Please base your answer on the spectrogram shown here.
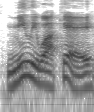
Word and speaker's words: Milwaukee: in the motherland in milwaukee actually aaron it's pronounced miliwake which is algonquin for the good land i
